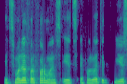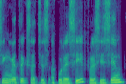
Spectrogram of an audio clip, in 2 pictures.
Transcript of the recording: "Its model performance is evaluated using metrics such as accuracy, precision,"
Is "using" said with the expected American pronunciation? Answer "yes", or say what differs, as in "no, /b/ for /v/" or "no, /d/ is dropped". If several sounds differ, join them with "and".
no, /s/ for /z/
